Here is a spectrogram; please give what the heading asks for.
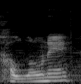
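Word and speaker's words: Halone: is kind which honestly i cannot get over the fact that that is pronounced hellone i've heard i heard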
